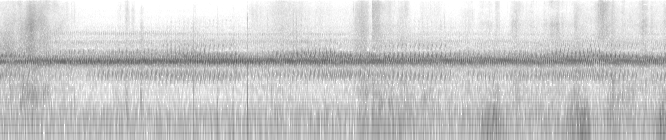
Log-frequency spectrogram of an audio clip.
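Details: Frogs and toads in a dense chorus, with a sustained high trill and pulsing croaks, broken by scattered splashes, taps and rustling noises throughout.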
